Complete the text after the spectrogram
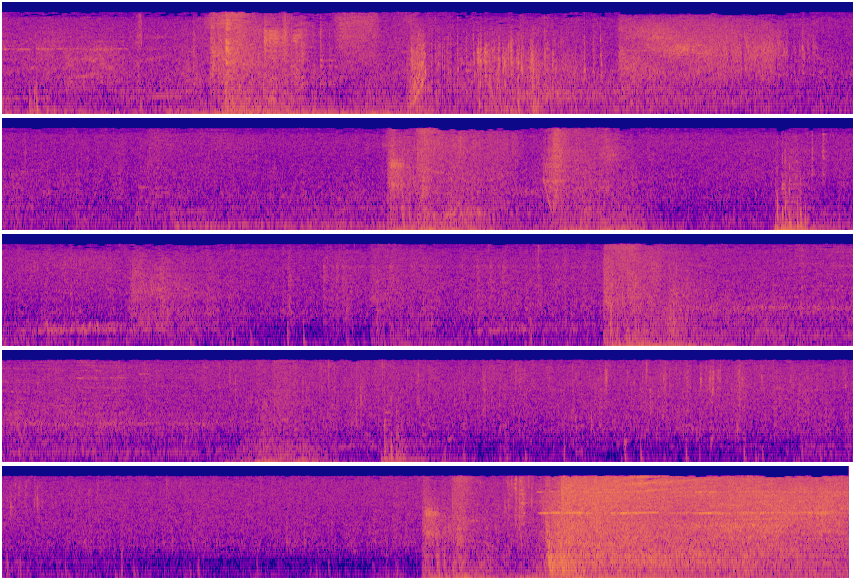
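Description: Heavy thuds sound as a game character lands after jumps and drops.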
